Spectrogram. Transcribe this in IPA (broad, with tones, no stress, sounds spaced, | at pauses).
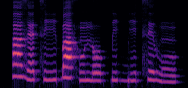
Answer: a˦ z ɛ˨ t͡s iː˨ ɓ a˦ h ũ˨ n oː˨ k͡p i˨ ɡ͡b i˨ t͡s ɪ˦ v ũ˨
